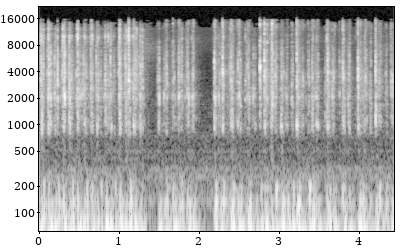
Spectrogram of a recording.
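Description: Both hands type with their fingertips on a black plastic Logitech full-size keyboard with hollow plastic keys resting on a glossy desk, tapping the keys in quick runs. The clicks are dense and bright over a hollow low thump, each dying out almost instantly. A brief lull breaks the run around the middle before the fast typing resumes.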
